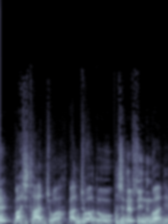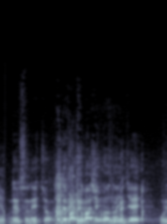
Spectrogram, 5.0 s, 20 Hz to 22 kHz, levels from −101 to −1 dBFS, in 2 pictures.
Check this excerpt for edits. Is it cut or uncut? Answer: cut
